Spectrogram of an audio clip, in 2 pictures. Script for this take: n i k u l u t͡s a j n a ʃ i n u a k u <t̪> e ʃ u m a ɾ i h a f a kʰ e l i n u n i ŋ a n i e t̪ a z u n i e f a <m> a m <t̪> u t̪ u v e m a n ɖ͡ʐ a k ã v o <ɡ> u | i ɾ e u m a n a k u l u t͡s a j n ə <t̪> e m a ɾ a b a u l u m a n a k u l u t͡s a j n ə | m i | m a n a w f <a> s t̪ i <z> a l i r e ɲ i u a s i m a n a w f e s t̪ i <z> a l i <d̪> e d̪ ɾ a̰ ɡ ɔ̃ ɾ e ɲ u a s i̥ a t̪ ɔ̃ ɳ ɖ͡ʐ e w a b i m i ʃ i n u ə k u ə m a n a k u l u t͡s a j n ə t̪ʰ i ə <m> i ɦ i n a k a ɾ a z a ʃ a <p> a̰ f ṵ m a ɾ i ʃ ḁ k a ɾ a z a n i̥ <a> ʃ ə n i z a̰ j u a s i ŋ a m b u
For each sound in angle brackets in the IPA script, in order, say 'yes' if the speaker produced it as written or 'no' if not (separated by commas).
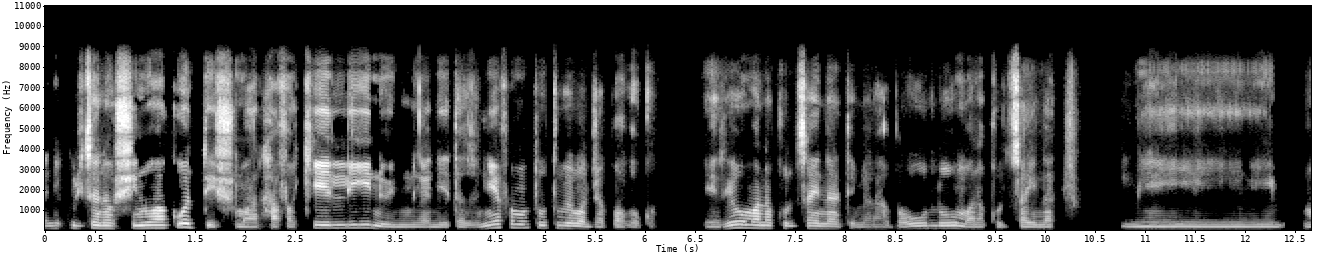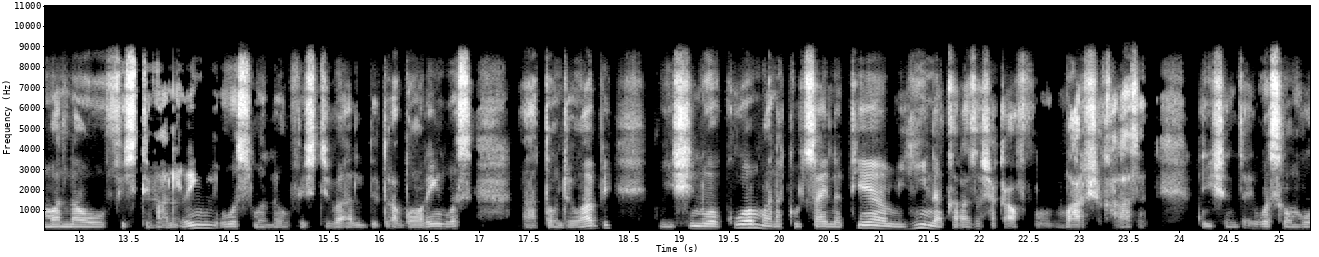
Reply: no, yes, yes, no, no, no, no, no, yes, yes, no, no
